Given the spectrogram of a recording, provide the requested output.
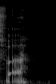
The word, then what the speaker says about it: pho: Before anybody thinks anything different, I know it's pronounced pho.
